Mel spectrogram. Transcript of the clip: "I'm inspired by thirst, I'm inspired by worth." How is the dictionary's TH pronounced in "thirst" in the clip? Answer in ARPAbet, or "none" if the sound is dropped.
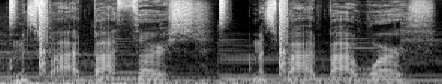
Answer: TH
